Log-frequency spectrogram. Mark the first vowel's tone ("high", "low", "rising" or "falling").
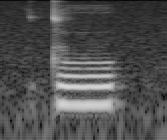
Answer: high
